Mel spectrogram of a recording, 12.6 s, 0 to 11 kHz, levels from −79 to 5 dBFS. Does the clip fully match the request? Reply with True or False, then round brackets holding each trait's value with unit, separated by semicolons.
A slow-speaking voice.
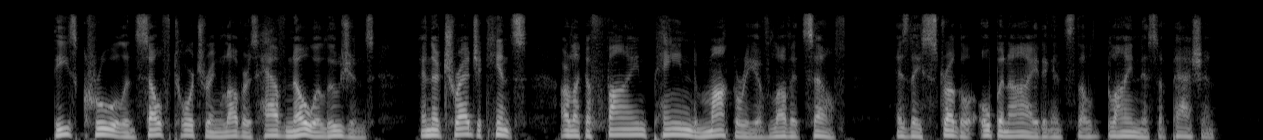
False (150 wpm)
